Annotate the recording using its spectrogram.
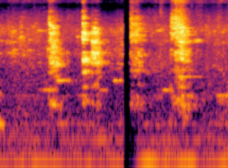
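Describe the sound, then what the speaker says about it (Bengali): Bitter gourd frying with salt and turmeric, stirred in a pan: several scraping, clinking strokes of a utensil against metal over a faint, close sizzle. "নাড়িয়ে একটু ভেজে নেব উচ্ছেটা"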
